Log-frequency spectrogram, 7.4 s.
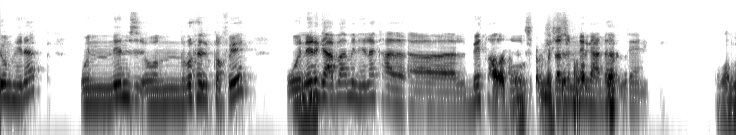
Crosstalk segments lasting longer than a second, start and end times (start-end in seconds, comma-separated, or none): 4.9-6.3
